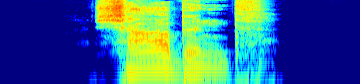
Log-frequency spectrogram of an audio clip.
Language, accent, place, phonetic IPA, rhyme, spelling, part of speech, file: German, Germany, Berlin, [ˈʃaːbn̩t], -aːbn̩t, schabend, verb, De-schabend.ogg
- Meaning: present participle of schaben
